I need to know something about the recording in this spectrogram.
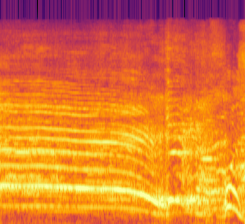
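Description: A single voice holding one long shout, its pitch sinking slowly and then dropping away near the end, followed by short rising and falling vocal swoops.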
